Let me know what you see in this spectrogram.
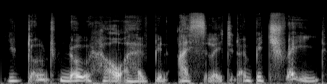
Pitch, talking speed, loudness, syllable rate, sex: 165 Hz, 185 wpm, -20 LUFS, 4.6 syllables/s, male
